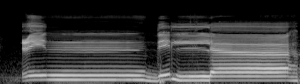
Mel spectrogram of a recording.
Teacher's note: لفظ اللہ سے پہلے دال پہ زیر ہے، عند اللہ پتلا کریں گے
